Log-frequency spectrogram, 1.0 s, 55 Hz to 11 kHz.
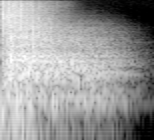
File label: mp5 distant; hl1 weapon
